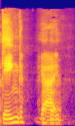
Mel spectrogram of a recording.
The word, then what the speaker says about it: gang guy: Gang guy. Make sure I say that right. – Yeah, because if you say gay guy, you're talking about everybody in this movie.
